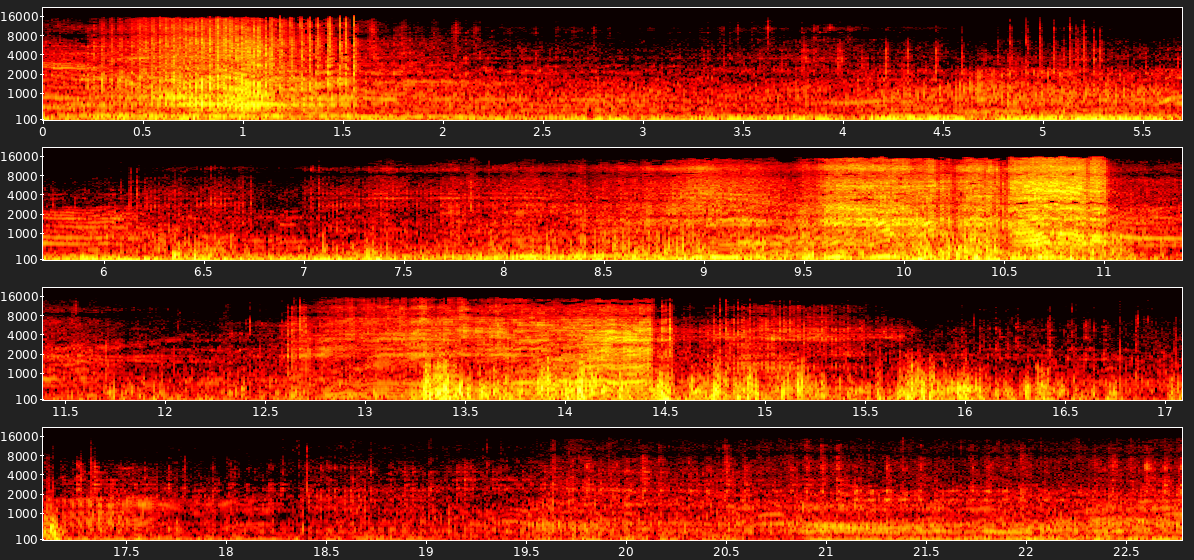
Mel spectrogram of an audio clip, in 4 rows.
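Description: Small two-stroke youth motocross bike (KTM 65) riding around a wet track, its engine note rising and falling as it revs and changes gear, with a few louder swells as it comes near the camera. Another small motocross bike can be heard running further off.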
